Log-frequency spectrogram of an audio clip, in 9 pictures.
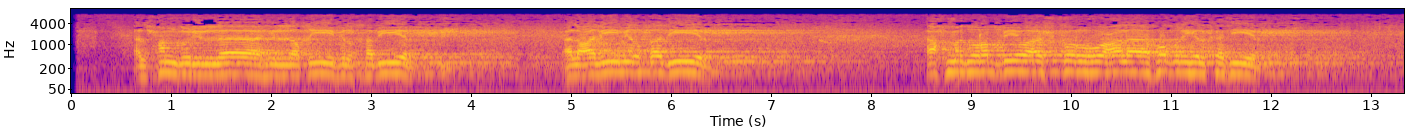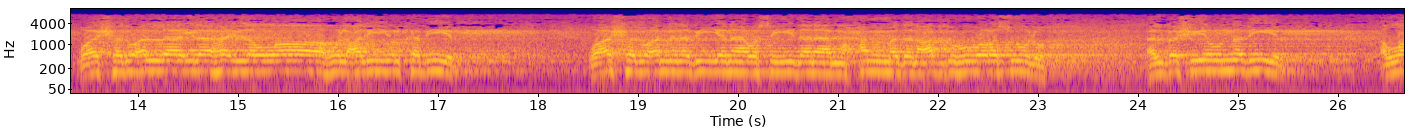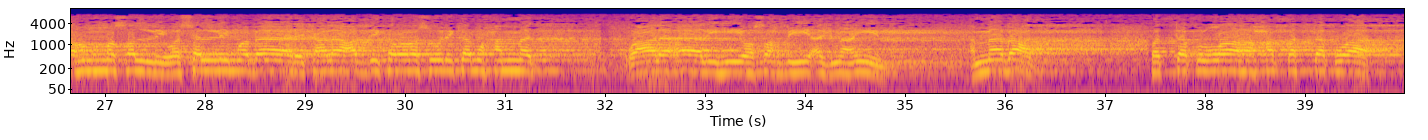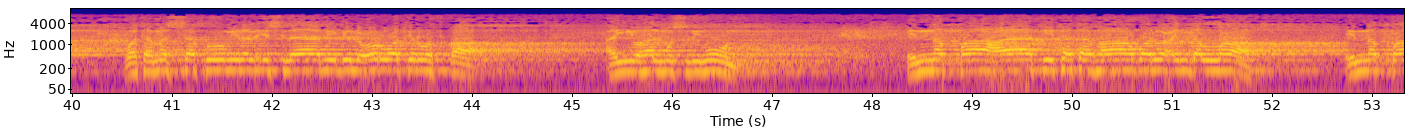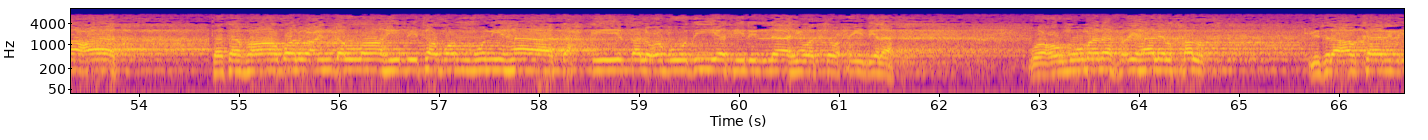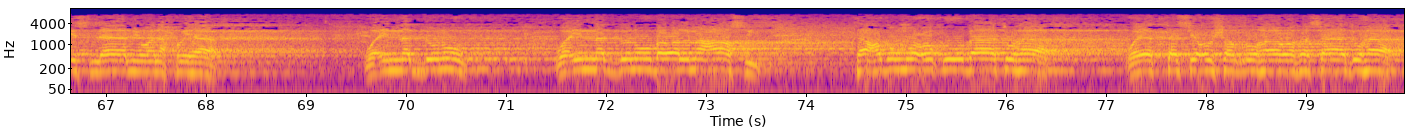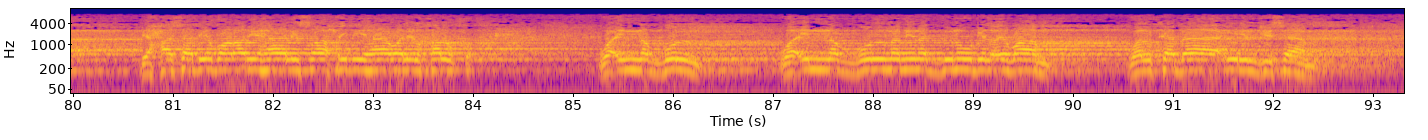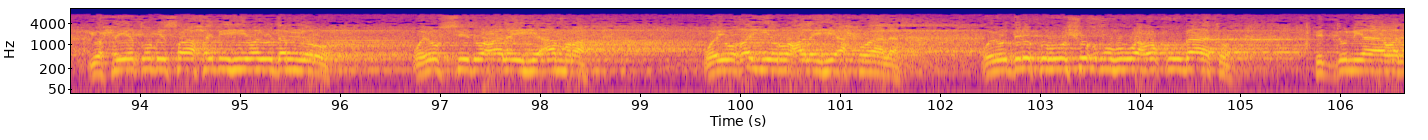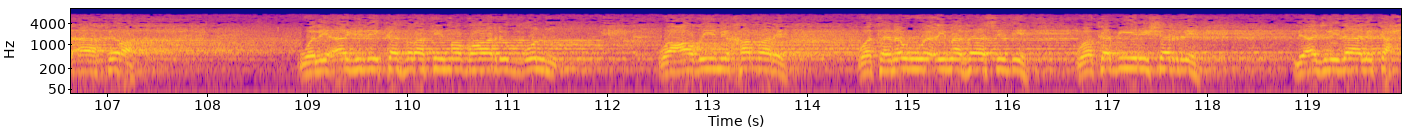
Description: تاريخ النشر ١٧ شعبان ١٤٢٥ هـ المكان: المسجد النبوي الشيخ: فضيلة الشيخ د. علي بن عبدالرحمن الحذيفي فضيلة الشيخ د. علي بن عبدالرحمن الحذيفي الظلم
